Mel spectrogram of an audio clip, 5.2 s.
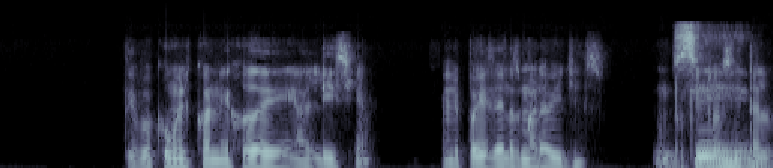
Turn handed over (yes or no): yes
